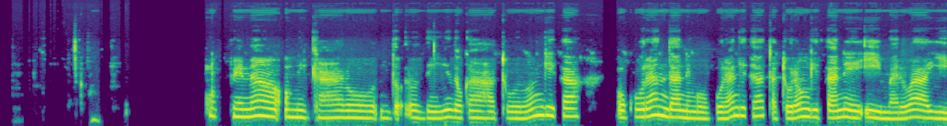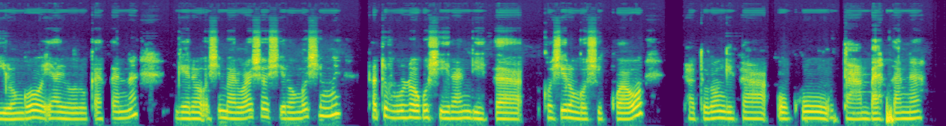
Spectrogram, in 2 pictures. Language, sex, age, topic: Oshiwambo, female, 18-24, finance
